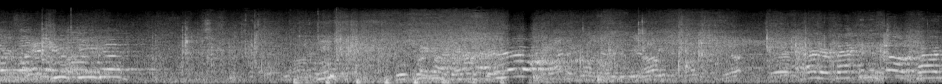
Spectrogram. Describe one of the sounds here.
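Young children shout and call out excitedly.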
